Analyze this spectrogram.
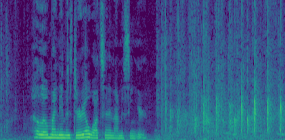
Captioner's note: applause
